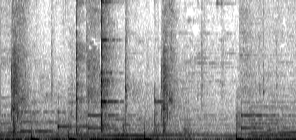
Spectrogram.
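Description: A spoon stirring yogurt with chili powder, coriander and cumin in a bowl for doi aloo: close, light metallic clinks and taps against the bowl, about five distinct knocks at irregular intervals over a faint background hum.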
